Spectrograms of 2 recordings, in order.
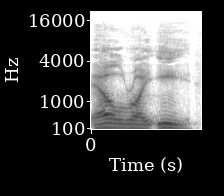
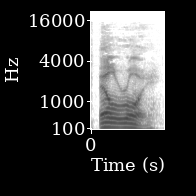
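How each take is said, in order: First: It sounds unlike the English first name Elroy. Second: It sounds like the English first name Elroy. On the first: The speaker calls it right. "this is the way they enunciated" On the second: The speaker calls it wrong. "it sounded like a southern name to me"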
